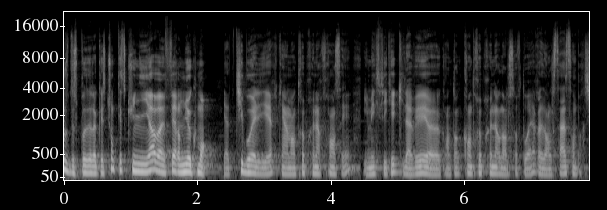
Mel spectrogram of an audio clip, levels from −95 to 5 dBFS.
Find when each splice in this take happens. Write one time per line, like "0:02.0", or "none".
0:00.8
0:02.3
0:04.4

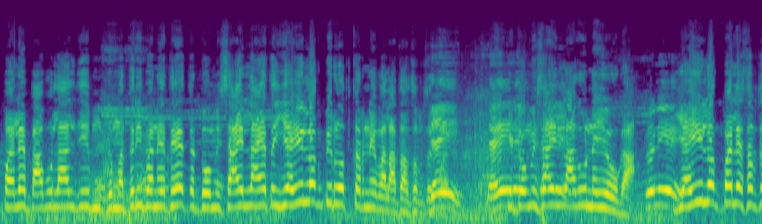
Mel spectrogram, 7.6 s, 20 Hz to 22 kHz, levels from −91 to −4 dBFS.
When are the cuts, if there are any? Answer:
none

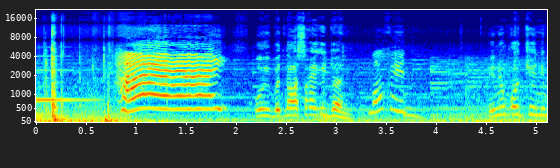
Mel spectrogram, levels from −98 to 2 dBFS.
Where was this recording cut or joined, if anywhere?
none

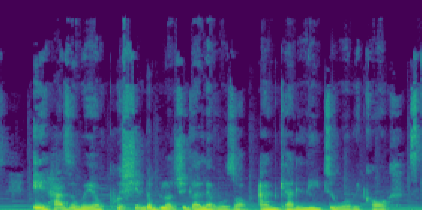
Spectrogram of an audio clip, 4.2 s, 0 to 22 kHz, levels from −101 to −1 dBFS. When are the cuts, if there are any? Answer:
none

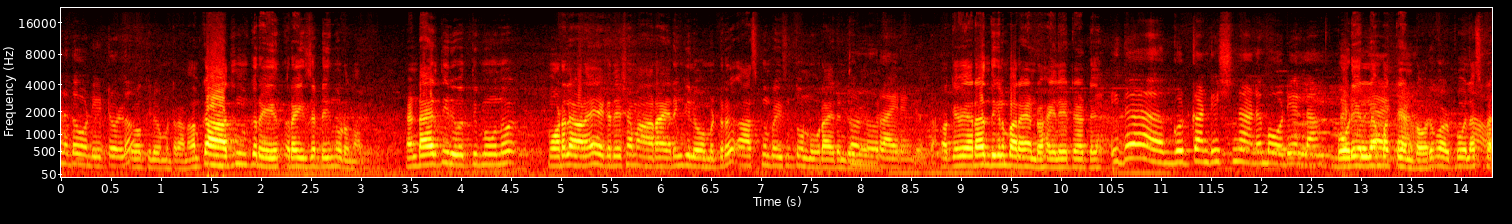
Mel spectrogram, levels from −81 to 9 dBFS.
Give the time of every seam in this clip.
none

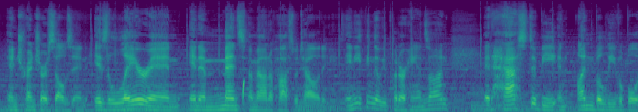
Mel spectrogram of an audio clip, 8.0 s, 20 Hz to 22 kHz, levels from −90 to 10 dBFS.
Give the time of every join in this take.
0:01.0
0:02.2
0:04.3

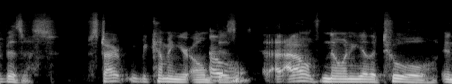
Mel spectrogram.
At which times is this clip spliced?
0:02.5

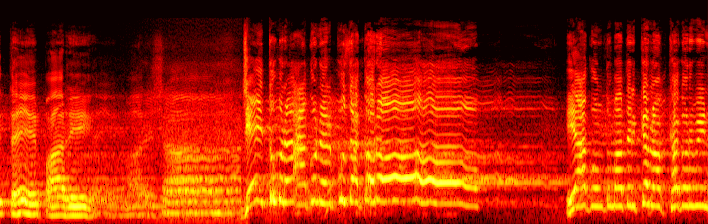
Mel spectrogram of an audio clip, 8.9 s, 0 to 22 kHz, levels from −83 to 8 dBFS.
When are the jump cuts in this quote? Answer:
0:03.0

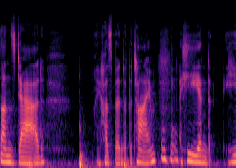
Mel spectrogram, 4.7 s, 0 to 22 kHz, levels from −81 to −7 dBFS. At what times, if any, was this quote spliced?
none

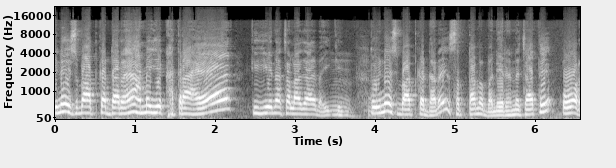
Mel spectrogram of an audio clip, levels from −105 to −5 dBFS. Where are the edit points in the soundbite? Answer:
0:03.9

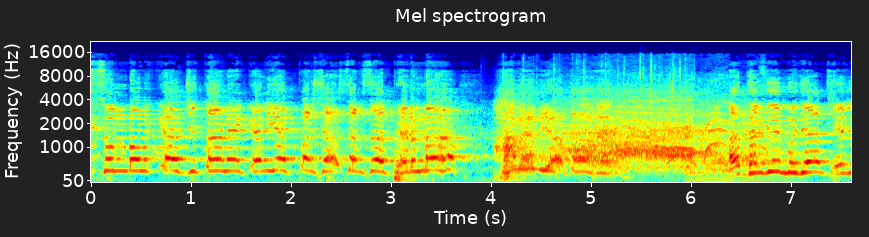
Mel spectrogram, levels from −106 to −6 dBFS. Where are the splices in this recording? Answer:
0:06.0

